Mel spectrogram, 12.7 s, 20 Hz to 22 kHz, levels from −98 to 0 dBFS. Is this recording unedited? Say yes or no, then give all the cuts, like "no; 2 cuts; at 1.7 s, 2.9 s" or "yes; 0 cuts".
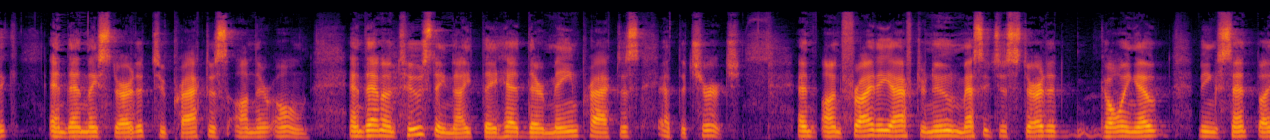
no; 2 cuts; at 6.6 s, 8.2 s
